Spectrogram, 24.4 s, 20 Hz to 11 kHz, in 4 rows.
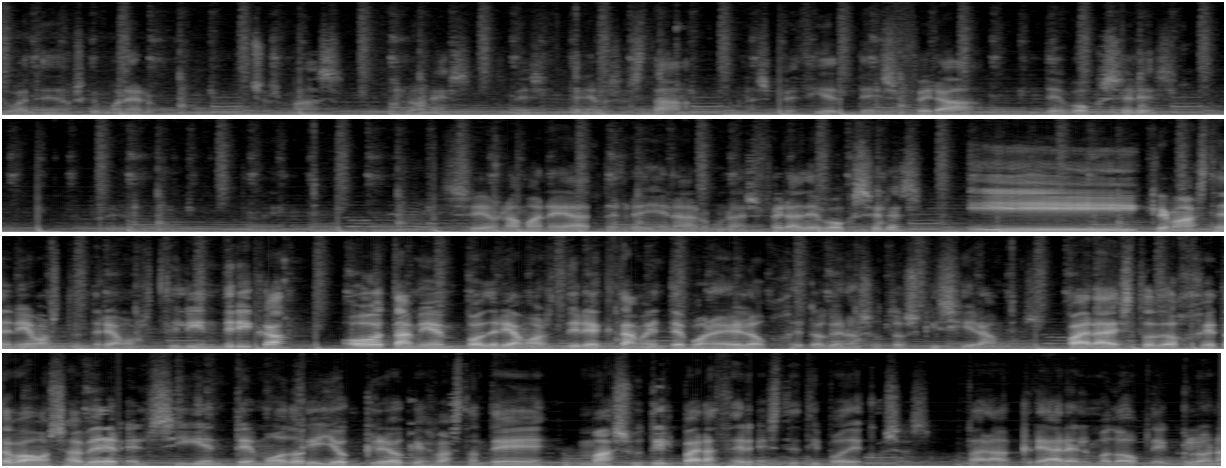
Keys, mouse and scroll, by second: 7.0 KP_2, 7.1 KP_0, 7.2 KP_6, 7.3 KP_5, 7.4 KP_Enter.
